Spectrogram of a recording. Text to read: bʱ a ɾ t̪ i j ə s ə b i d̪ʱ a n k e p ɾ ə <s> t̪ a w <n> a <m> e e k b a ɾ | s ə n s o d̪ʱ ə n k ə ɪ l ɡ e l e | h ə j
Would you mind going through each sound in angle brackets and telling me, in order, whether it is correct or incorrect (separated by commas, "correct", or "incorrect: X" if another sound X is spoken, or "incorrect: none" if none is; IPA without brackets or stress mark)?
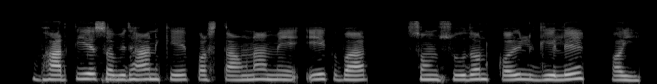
correct, correct, correct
